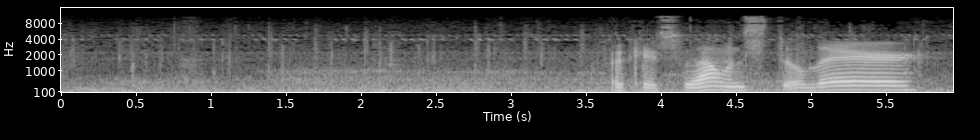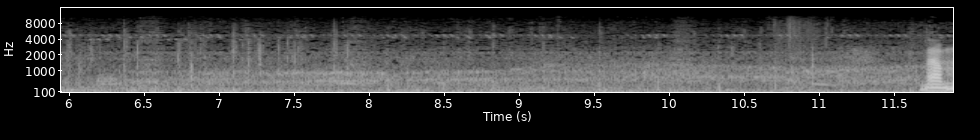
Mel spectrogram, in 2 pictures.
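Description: Footsteps crunch on grass and pavement.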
